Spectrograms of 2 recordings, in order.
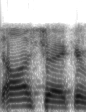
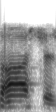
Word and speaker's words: Oestreicher: Oestreicher, is that correct? It's Oestreicher, but I appreciate some people just go with Oster, so I appreciate you trying.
